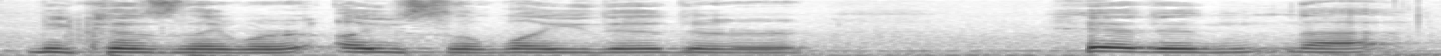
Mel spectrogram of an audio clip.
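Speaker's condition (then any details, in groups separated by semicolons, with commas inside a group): Cerebral palsy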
